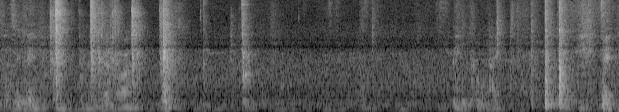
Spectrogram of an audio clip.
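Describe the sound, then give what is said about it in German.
Sharp knocks on a door in two uneven bursts, about five raps, a pause, then another quick cluster of raps, crisp over a low background murmur. “ich habe gerade gra, gedacht, warte mal, da klopft gerade an der Tür.”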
